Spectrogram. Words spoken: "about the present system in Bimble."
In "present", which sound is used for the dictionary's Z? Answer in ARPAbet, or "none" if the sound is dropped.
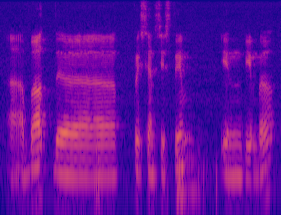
S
